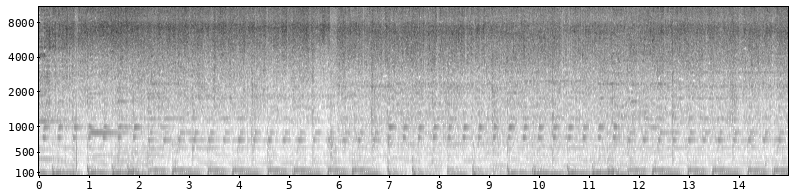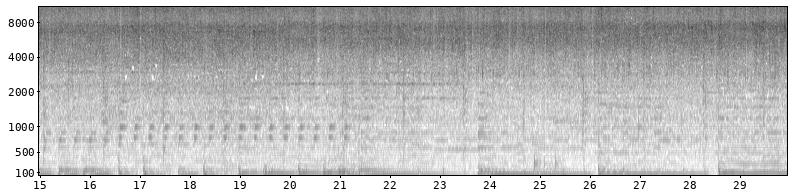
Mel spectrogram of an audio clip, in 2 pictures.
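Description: Grated tomato hitting hot oil in a frying pan and sizzling loudly and steadily as it fries, with occasional stirring.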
